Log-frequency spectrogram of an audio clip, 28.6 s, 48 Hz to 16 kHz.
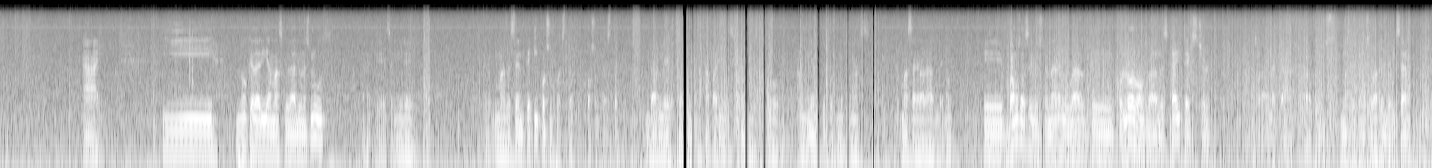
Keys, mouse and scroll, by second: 1.4 click, 1.7 middle click, 2.6 scroll down 2, 2.9 middle click, 3.9 Tab, 3.9 scroll up 2, 4.3-4.6 scroll down 2, 6.1 click, 7.2-10.1 middle drag, 10.4-11.7 middle drag, 13.8 click, 14.7 click, 17.3 click, 19.1 click, 22.6 click, 23.9 click, 25.5 click, 26.5 click, 27.8-28.1 scroll down 1.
